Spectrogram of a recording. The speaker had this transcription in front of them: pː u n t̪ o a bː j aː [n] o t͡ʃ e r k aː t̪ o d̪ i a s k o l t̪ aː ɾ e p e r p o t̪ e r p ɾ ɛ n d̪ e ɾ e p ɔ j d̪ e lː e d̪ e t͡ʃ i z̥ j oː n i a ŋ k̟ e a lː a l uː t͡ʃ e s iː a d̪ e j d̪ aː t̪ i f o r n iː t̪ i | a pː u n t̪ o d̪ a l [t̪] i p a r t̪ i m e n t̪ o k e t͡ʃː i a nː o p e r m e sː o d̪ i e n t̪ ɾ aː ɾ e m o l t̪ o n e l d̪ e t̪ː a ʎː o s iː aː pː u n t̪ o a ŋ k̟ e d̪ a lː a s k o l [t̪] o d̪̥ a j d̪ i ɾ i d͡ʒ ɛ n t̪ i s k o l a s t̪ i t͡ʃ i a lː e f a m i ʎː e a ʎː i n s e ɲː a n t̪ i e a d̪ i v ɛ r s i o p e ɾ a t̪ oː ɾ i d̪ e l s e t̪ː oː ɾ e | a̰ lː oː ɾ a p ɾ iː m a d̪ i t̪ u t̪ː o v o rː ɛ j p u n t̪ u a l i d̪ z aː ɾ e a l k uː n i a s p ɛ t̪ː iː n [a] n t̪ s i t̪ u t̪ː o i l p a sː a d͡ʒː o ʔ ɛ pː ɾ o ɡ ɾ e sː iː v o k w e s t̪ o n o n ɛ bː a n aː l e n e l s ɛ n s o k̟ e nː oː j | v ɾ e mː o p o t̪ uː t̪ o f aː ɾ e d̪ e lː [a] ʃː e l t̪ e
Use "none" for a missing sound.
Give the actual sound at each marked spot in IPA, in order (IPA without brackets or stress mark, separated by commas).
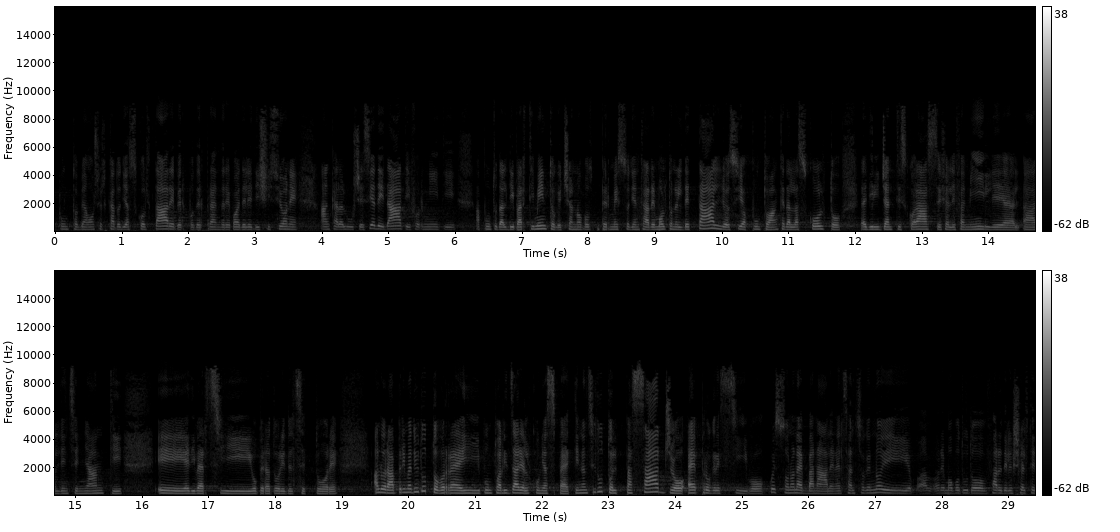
m, d̪, t̪, a, e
